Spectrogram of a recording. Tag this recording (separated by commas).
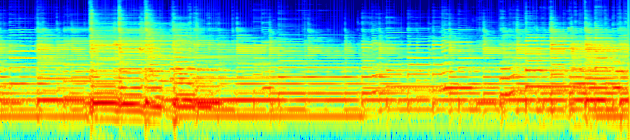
Music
